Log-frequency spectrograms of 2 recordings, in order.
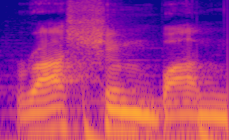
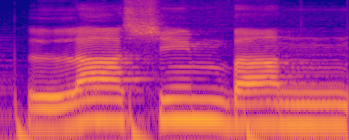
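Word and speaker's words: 羅針盤: way, then it may sound like Rashinban nante, but it sounds pretty unnatural, right? So la la, so go a little bit more towards like L. Say Lashinban nante. Then I think your R pronunciation will be slightly closer to how we speak in Japanese R.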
